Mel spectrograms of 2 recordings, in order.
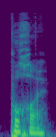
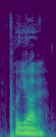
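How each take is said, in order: First: The middle consonant is a rasping ch sound. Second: The middle consonant is a soft y sound. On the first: The speaker calls it wrong. "sagt man nicht Puchol" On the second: The speaker calls it right. "Puyol sagt man"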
